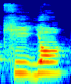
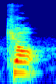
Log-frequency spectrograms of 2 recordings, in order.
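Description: First: Ki and yo read apart, slowly; split syllables. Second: Q said as one higher, louder syllable kyo; fuse ki and yo into one kyo; blended kyo. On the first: Teacher reading ki and yo apart to students. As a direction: sound out ki then yo separately. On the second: Teacher showing the merged syllable kyo to students. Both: Shown as a demonstration. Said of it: "最后一个ki yo".

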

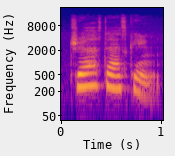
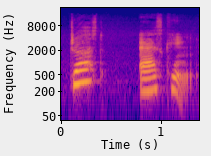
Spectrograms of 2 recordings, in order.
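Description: First: "just asking" run together as "jus-tasking"; linking. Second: "just asking" as two separate words. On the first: Teacher shows natural linking, "just asking" joined as one. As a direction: carry the t of "just" onto "asking". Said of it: "我们可以自然地带一个连读". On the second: Teacher introduces the two words, "just asking" said unlinked. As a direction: say "just", pause, then "asking". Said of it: "这样的两个单词呢". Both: Shown as a demonstration.

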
